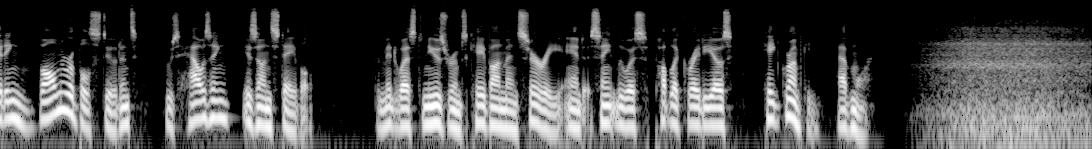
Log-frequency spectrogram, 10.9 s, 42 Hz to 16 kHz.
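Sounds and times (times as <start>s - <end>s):
speech: 0.0s - 8.8s
school bus and car engines idling: 9.2s - 10.9s.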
